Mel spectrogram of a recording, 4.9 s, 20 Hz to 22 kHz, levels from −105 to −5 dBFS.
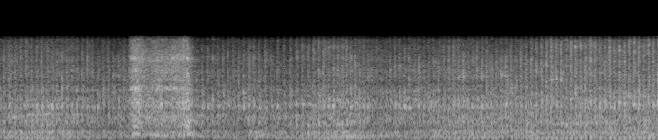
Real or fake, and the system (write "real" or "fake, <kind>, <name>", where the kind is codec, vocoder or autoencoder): fake, codec, DAC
